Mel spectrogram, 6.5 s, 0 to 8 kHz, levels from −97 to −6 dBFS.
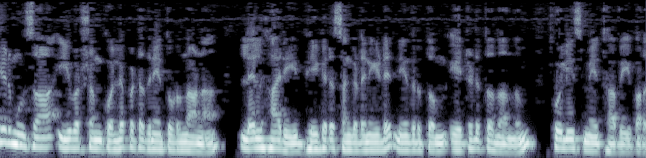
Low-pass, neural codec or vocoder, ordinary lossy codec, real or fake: none; none; none; real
